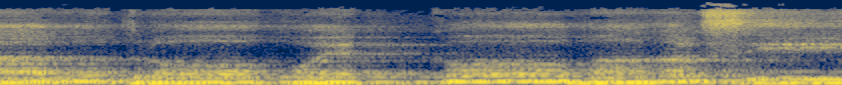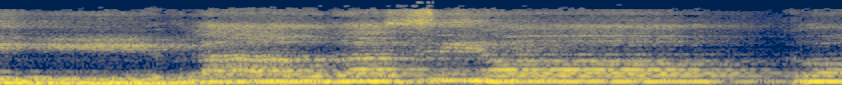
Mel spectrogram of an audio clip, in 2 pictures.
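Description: Slow sung chant in a devotional style, with voices holding long notes that step to a new pitch every second or so.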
